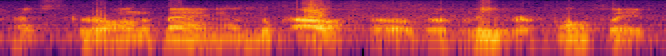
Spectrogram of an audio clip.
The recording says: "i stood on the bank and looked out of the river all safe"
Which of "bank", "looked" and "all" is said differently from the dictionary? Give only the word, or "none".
looked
